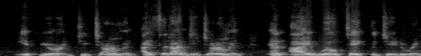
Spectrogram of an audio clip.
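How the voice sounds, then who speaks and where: Her voice has a medium pitch and a dark, mellow tone, coming from a woman. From Nova Scotia, North Preston. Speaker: panelist sharing life story. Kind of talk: panel discussion testimony. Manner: loud.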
